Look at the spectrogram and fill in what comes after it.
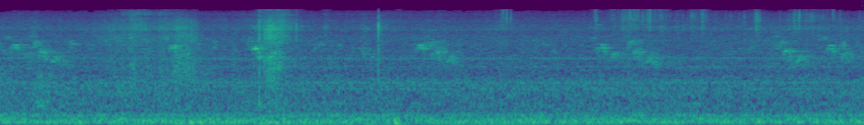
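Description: Small birds chirping: short, high, falling chirps repeated about twice a second, over a low steady hum.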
